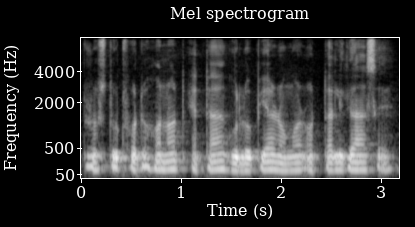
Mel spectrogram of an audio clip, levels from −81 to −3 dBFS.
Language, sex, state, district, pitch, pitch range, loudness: Assamese, male, Assam, Kamrup Metropolitan, 120 Hz, 115-140 Hz, -17 LUFS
